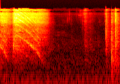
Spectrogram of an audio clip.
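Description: Cordless impact wrench spinning the top nut off a coilover's threaded shaft in one short burst, its whine falling away and stopping about a second in.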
